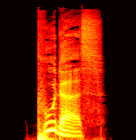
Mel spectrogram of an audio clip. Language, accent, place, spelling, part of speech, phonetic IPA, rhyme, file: German, Germany, Berlin, Puders, noun, [ˈpuːdɐs], -uːdɐs, De-Puders.ogg
- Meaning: genitive singular of Puder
